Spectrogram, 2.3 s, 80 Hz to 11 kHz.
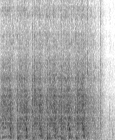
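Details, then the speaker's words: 2008 Honda Today NVS50 50cc scooter restomod with the coil and start solenoid just plugged in and a flat battery: slow, labouring crank pulses about three a second fade out and it never fires; the no-start cause is still unknown. "we still have the same problem so not start solenoid uh something definitely aai with the bike"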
